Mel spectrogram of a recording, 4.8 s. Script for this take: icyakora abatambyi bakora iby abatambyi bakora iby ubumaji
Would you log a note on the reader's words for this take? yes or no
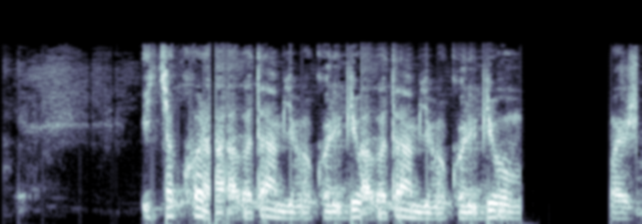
no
